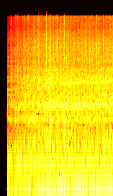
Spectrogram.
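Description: Sewing machine stitching, a sound effect for a logo stitched into denim. It fades in at the start, then runs steadily with a rapid clatter over a faint hum.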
